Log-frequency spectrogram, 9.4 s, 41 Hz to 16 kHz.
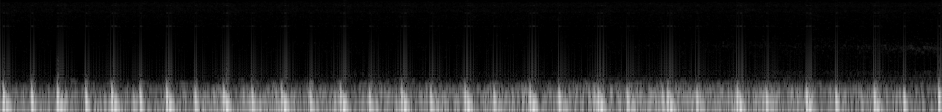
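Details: Female heartbeat with a visibly throbbing neck pulse: rapid, strong, deep thumping at roughly 100 or more beats a minute, with a low steady hum behind it.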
